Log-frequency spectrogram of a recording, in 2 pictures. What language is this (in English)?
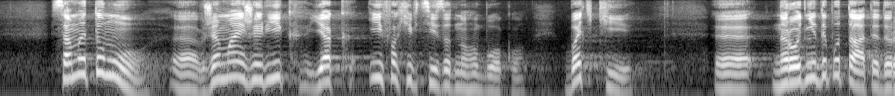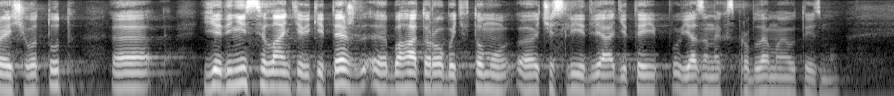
Ukrainian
